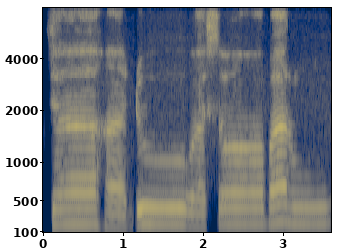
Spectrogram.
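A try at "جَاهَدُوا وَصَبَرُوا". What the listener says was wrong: Bukan, soalnya pendek. Ayo. Jahadu. Jahadu wasobaru. Jahadu wasobaru.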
